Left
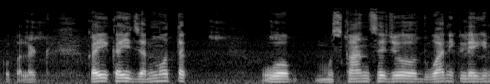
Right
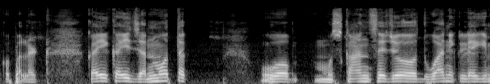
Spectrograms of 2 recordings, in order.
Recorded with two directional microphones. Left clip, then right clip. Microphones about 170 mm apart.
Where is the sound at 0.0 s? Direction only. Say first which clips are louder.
Right 10 dB; 45° right (ahead or behind).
